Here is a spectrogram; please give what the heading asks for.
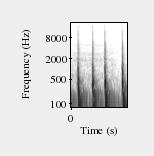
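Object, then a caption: Plastic car interior trim panel. Four sharp knocks on the hard plastic rear interior trim of a Mercedes-Benz EQA electric compact SUV, premium-looking plastic that sits beneath a suede-covered area. Each knock is a short, dull tap with a low thud and very little ring.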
